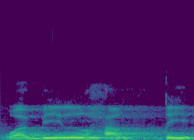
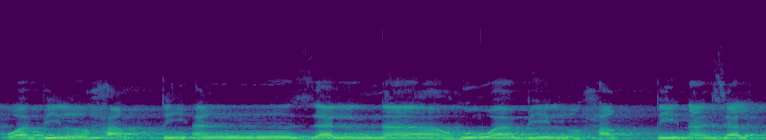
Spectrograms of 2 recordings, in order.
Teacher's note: awas hati-hati di ujung kalimat ya Qi hu Qi lam ya Jadi qinya enggak boleh dipanjangin Hunya enggak boleh dipanjangin Qi yang kedua enggak boleh dipanjangin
